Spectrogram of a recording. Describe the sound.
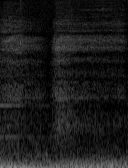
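Heavy, breathy exhalations rush along steadily for a couple of seconds, fairly loud, with a brief catch partway through. No one speaks.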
